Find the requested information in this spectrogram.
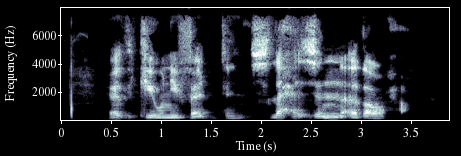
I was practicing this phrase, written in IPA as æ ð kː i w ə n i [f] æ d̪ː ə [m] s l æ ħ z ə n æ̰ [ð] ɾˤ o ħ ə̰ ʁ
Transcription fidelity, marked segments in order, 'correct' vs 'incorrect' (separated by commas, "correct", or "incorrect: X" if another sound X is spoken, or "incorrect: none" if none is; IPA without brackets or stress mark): correct, incorrect: n, correct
